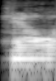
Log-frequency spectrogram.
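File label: "kill", robot voice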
